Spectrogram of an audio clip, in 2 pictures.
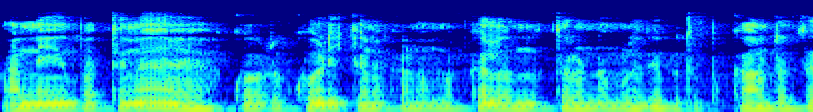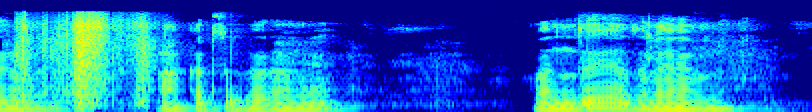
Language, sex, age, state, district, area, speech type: Tamil, male, 18-30, Tamil Nadu, Tiruvannamalai, urban, spontaneous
